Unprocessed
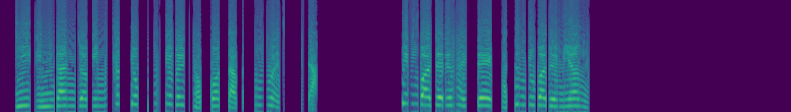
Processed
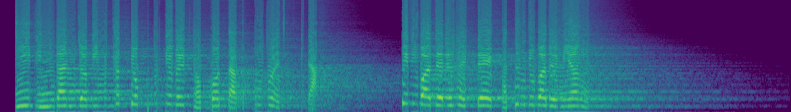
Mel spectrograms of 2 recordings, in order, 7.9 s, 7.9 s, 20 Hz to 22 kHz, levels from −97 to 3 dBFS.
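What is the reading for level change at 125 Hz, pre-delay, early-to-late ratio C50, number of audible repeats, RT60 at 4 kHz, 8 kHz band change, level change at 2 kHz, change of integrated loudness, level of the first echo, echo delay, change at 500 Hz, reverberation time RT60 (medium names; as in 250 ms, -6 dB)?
+7.0 dB, 14 ms, 10.5 dB, 1, 1.8 s, +7.0 dB, +7.0 dB, +7.0 dB, -19.0 dB, 99 ms, +7.0 dB, 2.7 s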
